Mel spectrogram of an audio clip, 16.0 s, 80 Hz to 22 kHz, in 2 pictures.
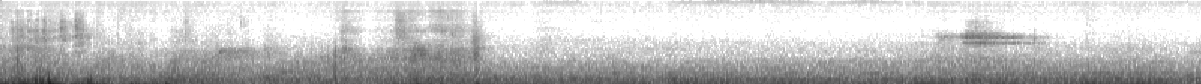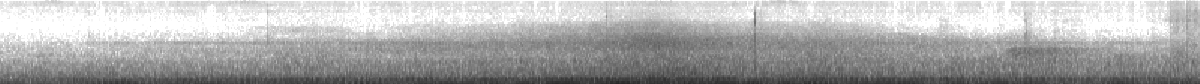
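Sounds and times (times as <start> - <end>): vehicle passing with tyre hiss: 8.8 - 16.0.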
